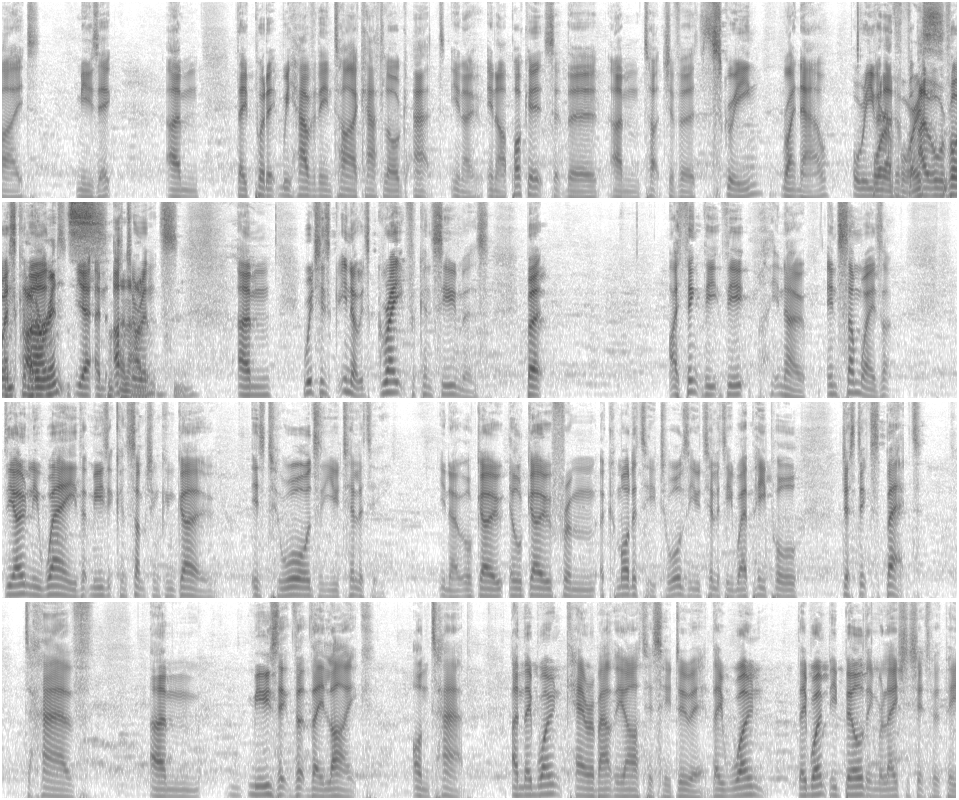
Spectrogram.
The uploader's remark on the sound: Endlesss is a finalist at Midemlab, the annual pitch competition launched the likes of SoundCloud, KickStarter, Soundcharts, and The Echo Nest. Recording interviews on the spot in Cannes!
